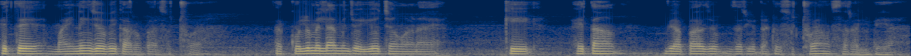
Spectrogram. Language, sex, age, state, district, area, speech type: Sindhi, male, 30-45, Gujarat, Kutch, urban, spontaneous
